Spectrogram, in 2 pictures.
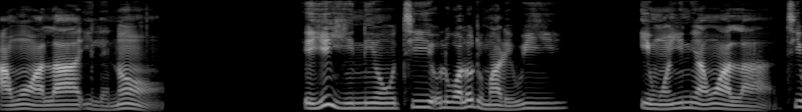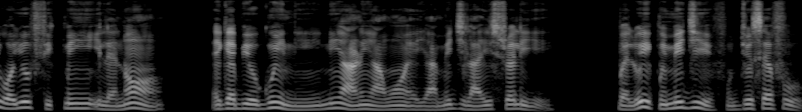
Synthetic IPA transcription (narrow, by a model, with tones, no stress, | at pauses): a˨w̃ɔ̃˧a˨la˧˦i˨lɛ˨nã̰ː˦˨ | e˨ji˨˦˨ji˨˦nĩ˧o˧hũ˧tʰi˦o˧lu˦wa˦˧lo˦dũ˦˨mãː˨˦ɾe˨˦wi˦ | i˦˨w̃ɔ̃˨j̃ĩ˧nĩ˧a˦˨w̃ɔ̃˧a˨la̰˨ti˨˦˨wɔ˧joː˦˨fi˧k͡pĩ˦i˦˨lɛ˨nãː˦˨ | ɛ˧ɡɛ˦bi˦o˧ɡũ˦i˦˨nĩ˨˦nĩ˦a˦˨ɾ̃ĩ˧a˨w̃ɔ̃˧ɛ˨ja˨me˨˦d͡ʒi˦˨la˨˦i˧sɾɛ˧li˦˨ | k͡pɛ˨lu˨˦i˦˨k͡pĩ˨˦me˦d͡ʒi˦˨fũ˨˦d͡ʒo˧sɛ˦fu˦˨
